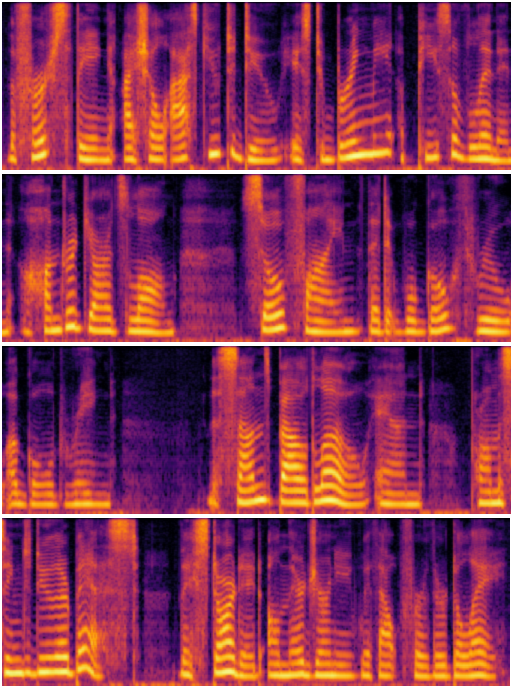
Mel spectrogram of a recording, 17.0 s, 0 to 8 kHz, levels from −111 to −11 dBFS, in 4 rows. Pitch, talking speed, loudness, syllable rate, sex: 210 Hz, 175 wpm, -21 LUFS, 4.2 syllables/s, female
